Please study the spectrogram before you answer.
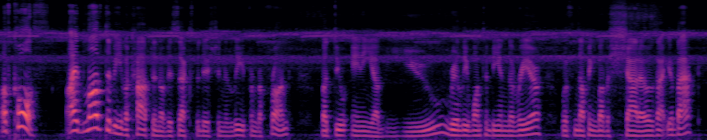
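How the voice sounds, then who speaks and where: A man's voice: medium pitch, big pitch swings, fairly quick, noisy background, close to an everyday voice. A man voicing a young colt adventurer, an eager and confident little planner, in a story reading. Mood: bold. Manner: colloquial, eager explaining.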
